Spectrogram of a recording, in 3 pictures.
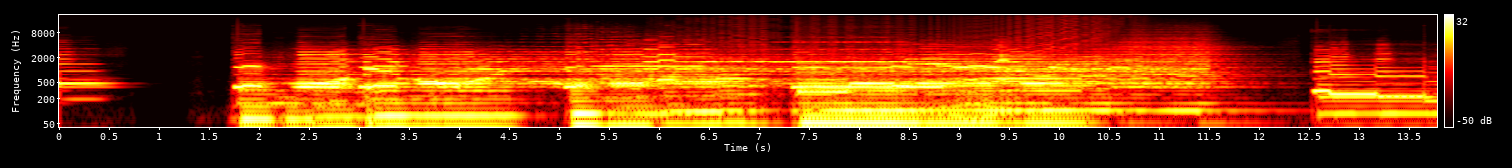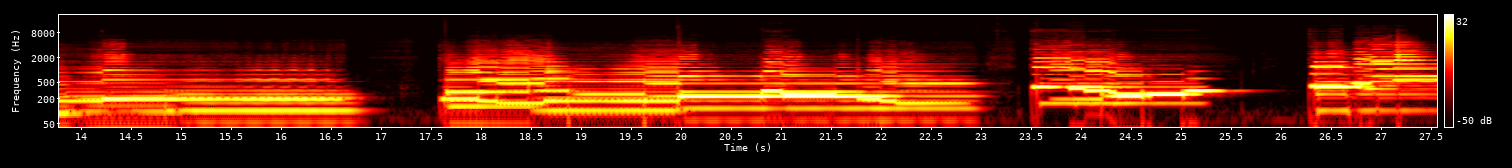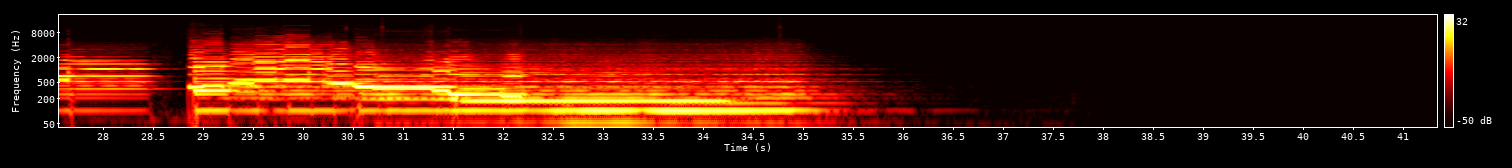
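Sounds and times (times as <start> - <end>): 
clarinet: 0.0 - 0.7, 1.8 - 17.0, 17.6 - 35.6
vocoder: 2.2 - 12.0.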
